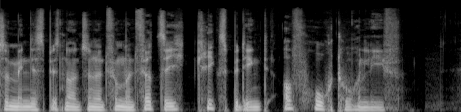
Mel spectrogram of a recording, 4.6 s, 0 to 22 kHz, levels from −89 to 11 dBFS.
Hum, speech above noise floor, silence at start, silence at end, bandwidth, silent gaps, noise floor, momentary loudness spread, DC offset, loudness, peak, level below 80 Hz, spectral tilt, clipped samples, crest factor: none; 41 dB; 0 s; 0.65 s; 16 kHz; none; -58 dBFS; 7 LU; under 0.1%; -18 LUFS; -2 dBFS; -42 dBFS; -5.5 dB/octave; under 0.1%; 16 dB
